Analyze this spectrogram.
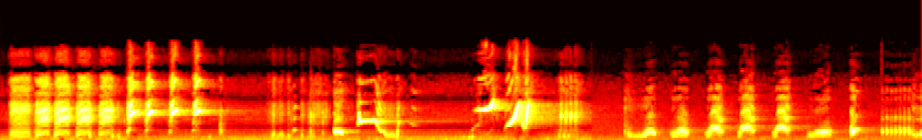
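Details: Bird-of-paradise from Papua and the Aru Islands, used as a master song for pet birds: rapid repeated bright notes, then long whistled sweeps, ending with a steady run of evenly spaced squawky calls.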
